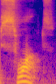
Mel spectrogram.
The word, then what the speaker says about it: swamped: Uf, I'm swamped. Es decir, no, no puedo, tengo mucho ya, ¿ok? Nota acá la ED, vamos a pronunciar como una T.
